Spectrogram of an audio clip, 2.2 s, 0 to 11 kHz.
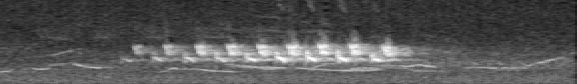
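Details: Common chaffinch recorded in the Montes de León, Spain, in March 2022, giving a rapid, bright trill of about one second, with soft whistles of other birds around it.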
